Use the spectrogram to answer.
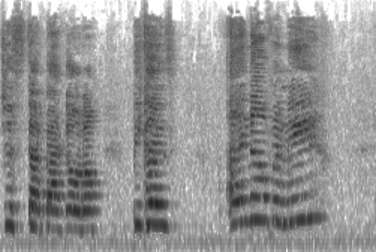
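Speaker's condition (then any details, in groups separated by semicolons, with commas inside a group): Cerebral palsy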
